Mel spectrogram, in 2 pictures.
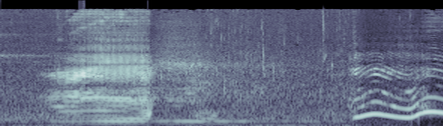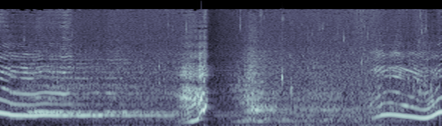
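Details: Baby humpback whale in Banderas Bay, Mexico, opens with a low, rough harmonic growl, then sings wavering rise-and-fall moans, a flat tonal note, one steep upsweep with a click, and another undulating moan.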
